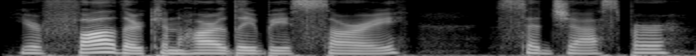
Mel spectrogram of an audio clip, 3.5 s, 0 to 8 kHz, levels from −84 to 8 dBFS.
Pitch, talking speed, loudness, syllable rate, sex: 165 Hz, 140 wpm, -19 LUFS, 4.1 syllables/s, female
